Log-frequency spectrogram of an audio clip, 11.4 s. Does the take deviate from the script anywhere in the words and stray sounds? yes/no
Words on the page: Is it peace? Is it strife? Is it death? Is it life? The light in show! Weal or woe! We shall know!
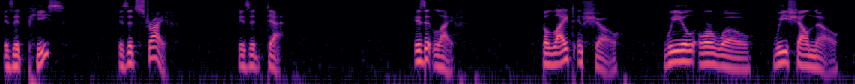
no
